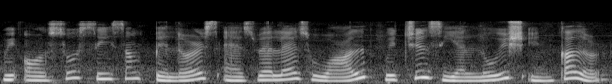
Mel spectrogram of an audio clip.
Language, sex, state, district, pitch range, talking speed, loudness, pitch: English, female, Assam, Kamrup Metropolitan, 185-265 Hz, 135 wpm, -15 LUFS, 210 Hz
